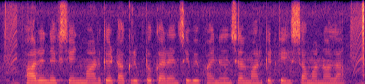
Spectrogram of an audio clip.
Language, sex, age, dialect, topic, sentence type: Bhojpuri, female, 18-24, Southern / Standard, banking, statement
